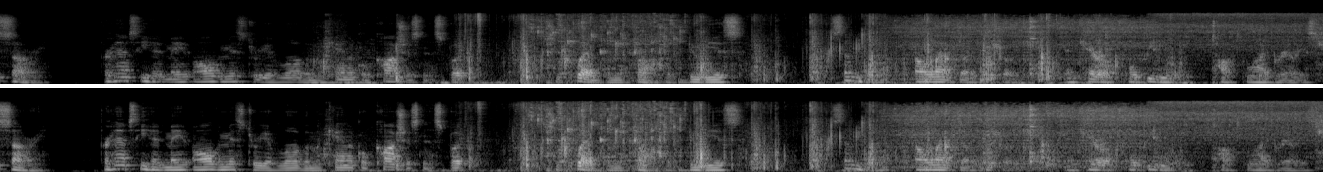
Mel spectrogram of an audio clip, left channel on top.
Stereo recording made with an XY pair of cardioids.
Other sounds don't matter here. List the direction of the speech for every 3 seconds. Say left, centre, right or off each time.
right, right, centre, left, left.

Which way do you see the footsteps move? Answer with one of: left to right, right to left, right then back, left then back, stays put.
right then back.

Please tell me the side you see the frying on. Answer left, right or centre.
right.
